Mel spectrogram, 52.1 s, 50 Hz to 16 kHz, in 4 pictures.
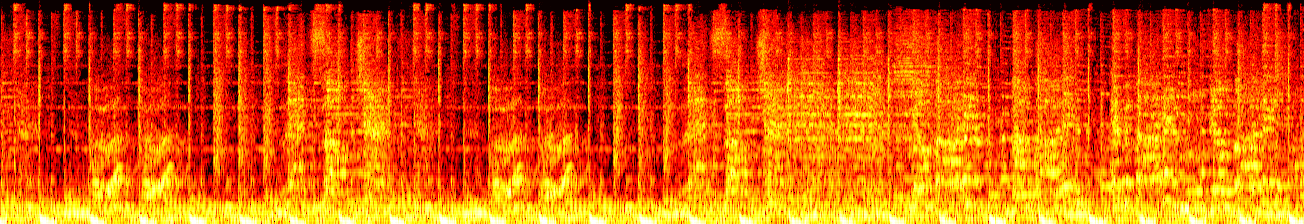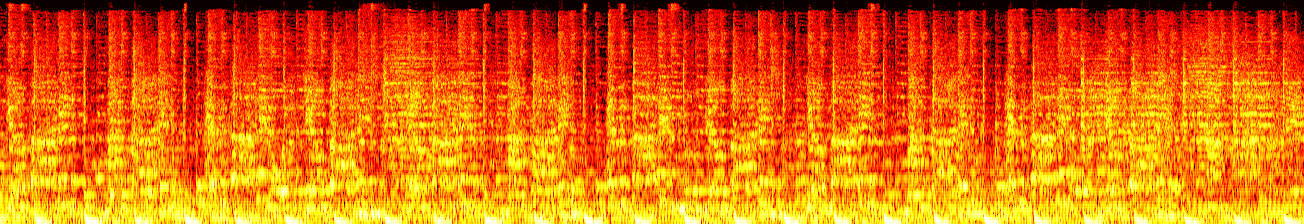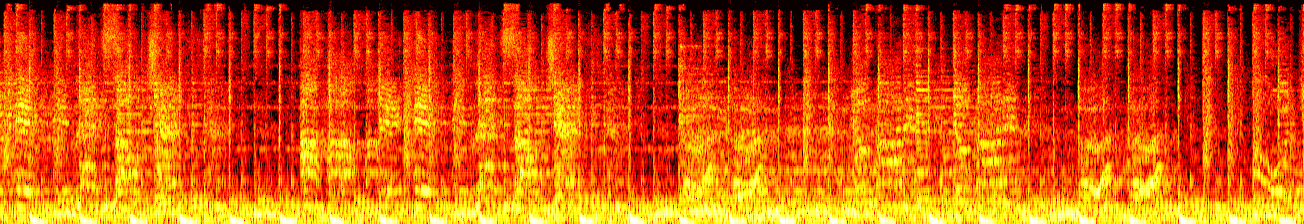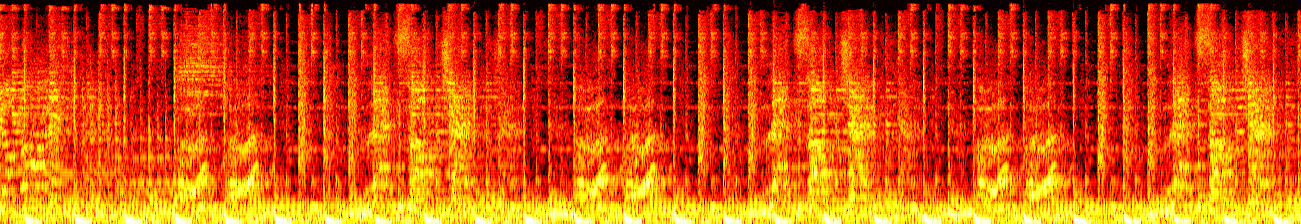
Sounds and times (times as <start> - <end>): Music: 0.0 - 52.1.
